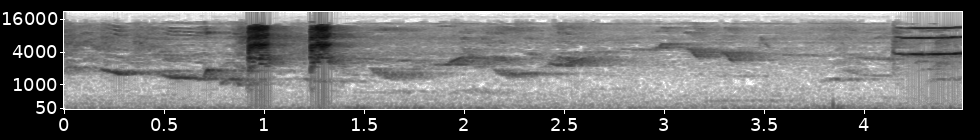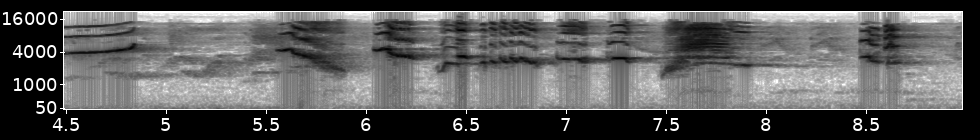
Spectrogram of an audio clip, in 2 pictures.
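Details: Kacer (Oriental magpie-robin) fighting with spread tail: low descending whistles, two sharp harsh bursts, a paired rising whistled phrase, then a fast cascade of mixed chirps, buzzes and slurred notes.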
